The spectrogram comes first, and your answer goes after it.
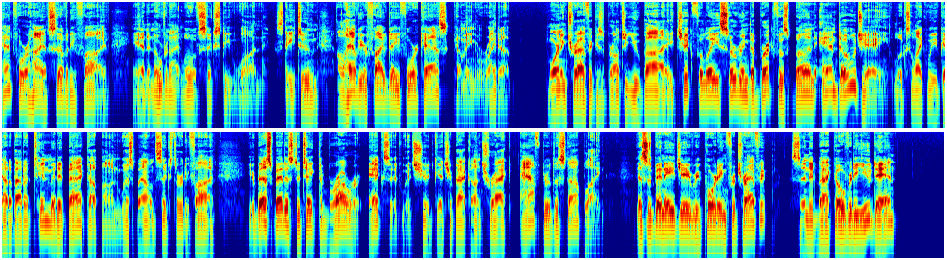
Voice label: Radio-TV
